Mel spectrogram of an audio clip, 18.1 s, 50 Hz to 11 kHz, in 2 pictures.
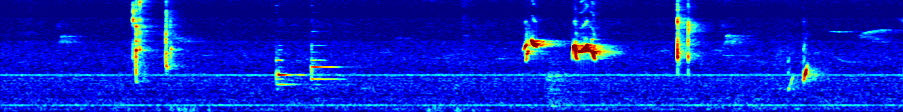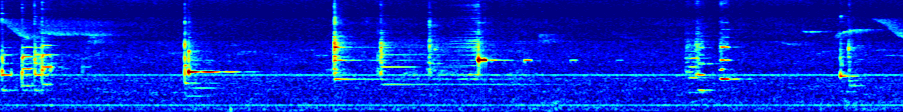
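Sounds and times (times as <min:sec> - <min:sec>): faint steady hum: 0:00.0 - 0:18.0
phone ringtone chirps and beeps: 0:02.8 - 0:03.5, 0:09.1 - 0:10.0, 0:10.9 - 0:11.6, 0:12.3 - 0:14.9.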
